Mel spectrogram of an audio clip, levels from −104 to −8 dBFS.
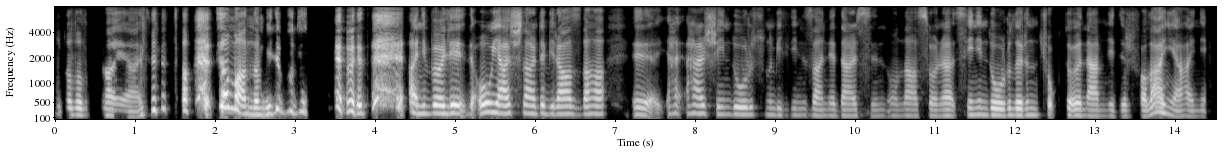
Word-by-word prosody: budalalıktan 170 -3 -4
yani. 140 +2 -8 0.5
Ta - - +4 0.4
tam 360 -4 +8
anlamıyla 190 - +4
budur, 255 -1 -5 0.4
evet. 250 -8 +6 0.5
Hani, 210 -3 0
böyle, 215 0 +3
d - - -2
o 240 +3 +3
yaşlarda 210 -2 0
biraz 195 -2 -2
daha, 195 +1 -2 0.5
ııı, 180 - -2 0.3
he 205 +2 -12
her 210 0 -4
şeyin 190 -2 -11
doğrusunu 185 -1 -6
bildiğini 165 0 -17
zannedersin, 155 -1 -6
ondan 150 +1 -12
sonra 150 0 -4
senin 175 0 -3
doğruların 170 0 -1
çok 165 - -10
da - - +1
önemlidir 150 -2 -6
falan 145 -1 -1
ya 150 -9 -5
hani. 140 -1 -13
175 Hz, 130 wpm, -23 LUFS, 155-205 Hz, 0.5 s, tam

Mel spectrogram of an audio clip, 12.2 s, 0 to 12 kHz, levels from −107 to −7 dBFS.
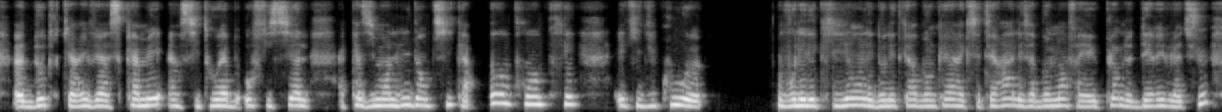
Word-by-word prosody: heu, 170 - +7
d'autres 195 +6 0
qui 185 - -1
arrivaient 185 +1 +2
à 180 - +1
scammer 195 +5 +2
un 190 -1 -1
site 175 +3 -6
web 190 -3 +3
officiel 190 +2 -1 0.4
à, 175 - -10
quasiment, 195 -1 +2
l'identique, 205 +2 0
à 165 - -4 0.2
1 265 0 +3
point 240 -1 +2
près 240 0 -1 0.4
et 195 - 0
qui, 195 0 -4
du 185 +2 -3
coup, 220 -1 +4
heu, 170 -2 +3 0.8
volaient 195 +1 +6
les 195 - +5
clients, 200 +2 0
les 190 -2 +3
données 180 +1 -1
de 175 - -18
cartes 190 -3 -4
bancaires 185 +2 -3
et 180 - -3
cetera, 185 +4 -5
les 185 -2 -2
abonnements, 180 +3 -1
enfin, 190 -2 -7
il - - -3
y - - -2
a 170 - -2
eu - - -4
plein 205 +6 -5
de 180 -3 -1
dérives 180 +3 -2
là-dessus 170 - -3
190 Hz, 210 wpm, -23 LUFS, 180-205 Hz, 0.8 s, heu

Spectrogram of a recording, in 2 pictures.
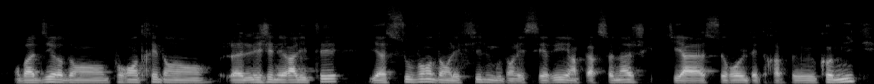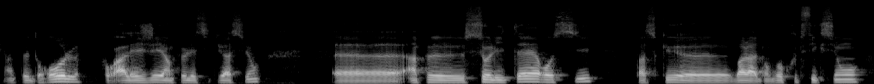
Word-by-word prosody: on - - -9
va 100 0 +4
dire 115 +2 +3
dans 100 -2 -2
pour 105 +2 -4
entrer 110 +2 -1
dans 100 -2 -3 0.2
la 100 0 +3
les 105 +1 0
généralités, 105 +5 +1 0.3
il - - -8
y 100 - +4
a 95 - +4
souvent 120 +5 -1
dans 100 -3 0
les 90 0 -1
films 110 +1 -6
ou 90 - -5
dans 90 0 -4
les 85 - -3
séries 100 +5 -1
un - - 0
personnage 105 +1 -2 0.2
qui 95 - -4
a 90 -1 +6
ce 90 +2 -6
rôle 100 0 +1
d'être - - -6
un - - -1
peu 95 -1 -4
comique, 115 - 0
un 90 - -12
peu 95 - -5
drôle 120 +7 +4 0.2
pour - - -1
alléger 95 +2 +2
un 95 -1 0
peu 100 - -5
les 95 -1 -1
situations, 95 +7 -4 0.7
heu, 80 -1 +1
un - - 0
peu 100 -2 +2
solitaire 110 +5 +3
aussi. 130 +7 -1 0.4
Parce - - -5
que, 105 - -8
heu, 90 -3 +3
voilà, 95 -4 +5
dans 80 - -7
beaucoup 90 +2 -6
de - - -21
fictions, 115 0 -2
100 Hz, 180 wpm, -24 LUFS, 95-110 Hz, 0.7 s, a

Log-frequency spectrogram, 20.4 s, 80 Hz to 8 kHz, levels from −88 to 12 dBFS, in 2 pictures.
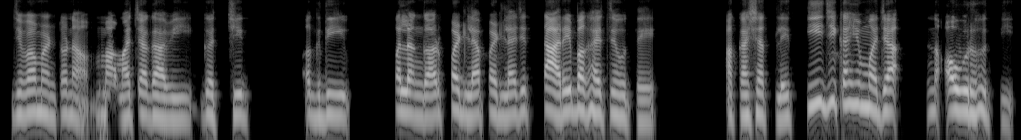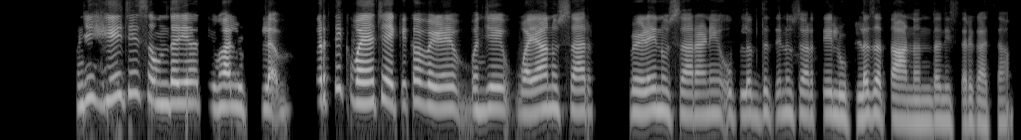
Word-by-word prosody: जेव्हा 185 +2 +1
म्हणतो 185 -2 -2
ना 170 -4 -3
मामाच्या 175 0 -1
गावी, 160 -2 0
गच्चीत 180 0 -4 0.6
अगदी 175 0 -3 0.5
पलंगावर 180 -4 +2
पडल्या, 185 -4 +2
पडल्या 180 -1 -1
जे 205 +2 -4 0.2
तारे 205 -2 +8
बघायचे 195 -3 +2
होते, 150 -4 -4 0.7
आकाशातले, 175 -2 -1
ती 235 +10 +1
जी 275 - +2
काही 260 0 +2
मजा 210 -4 +4 0.4
ना 195 - -5
और 205 -1 +6
होती. 185 -7 -4 0.8
म्हणजे 255 +6 0
हे 305 +4 +5
जे 370 -1 -1
सौंदर्य 270 -3 +3
तेव्हा 240 +1 +4
लुटलं 225 -3 -3 0.3
प्रत्येक 315 +5 -3
वयाच्या 275 +2 +7
एक 255 0 +1
एका 275 +2 0
वेळे, 230 -2 +3
म्हणजे 220 +1 -2 0.2
वयानुसार, 205 +1 +2 0.4
वेळेनुसार 195 -2 -1
आणि 185 +1 -3
उपलब्धतेनुसार 185 +1 -8
ते 190 -1 -4
लुटलं 170 0 -3
जातं 180 -3 -3
आनंद 150 -1 -2
निसर्गाचा. 145 -1 -9
190 Hz, 125 wpm, -22 LUFS, 175-225 Hz, 0.8 s, तारे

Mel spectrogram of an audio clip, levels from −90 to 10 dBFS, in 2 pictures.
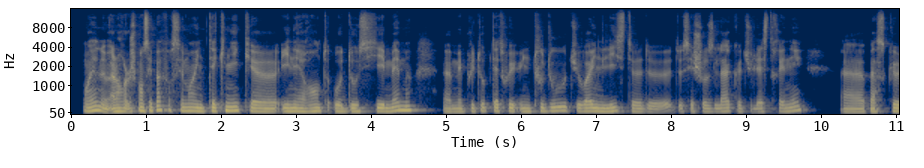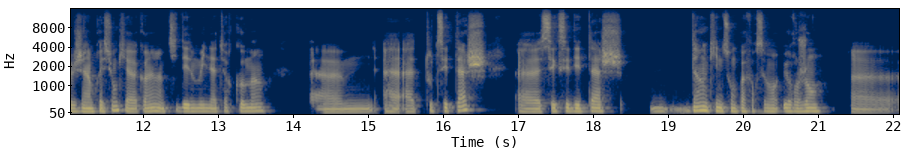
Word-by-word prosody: Ouais 120 +5 +4
non 120 -8 +3
mais, - - 0
alors 110 0 +4
je 110 +2 -1
pensais 125 0 +4
pas 150 +5 +3
forcément 145 -5 -1
à 120 - +3
une 110 -2 +2
technique, 130 +4 +2
heu, 105 -2 +3
inhérente 110 +1 +2
au 110 -1 +1
dossier 110 +2 0
même, 140 +6 +3 0.4
heu, 100 - -2
mais 100 0 -2
plutôt 105 +4 -4
peut-être 115 -1 -3
u 110 - +3
une 105 0 -2
to 115 +1 -3
do, 125 +3 0
tu 125 -2 -5
vois? 110 +1 +2
Une 110 -1 +3
liste, 110 +2 -1
heu, 100 -2 -1
de 95 -1 -6
de 100 - -8
ces 100 +2 -5
choses-là 105 0 -2
que 115 - -9
tu 100 -1 -10
laisses 100 0 -4
traîner, 115 +8 -4 0.5
heu, 95 -1 -2
parce 100 0 -1
que 110 +2 +1
j'ai 105 0 +2
l'impression 105 +6 +2
qu'il 150 - -6
y - - +3
a 100 - +1
quand 110 +2 0
même 115 - +3
un 110 -3 +2
petit 110 +2 -7
dénominateur 110 0 0
commun, 115 +1 0 0.7
hem, 95 +1 -2
à 100 -1 -1 0.2
à 100 - -2
toutes 110 +5 -8
ces 120 -1 0
tâches, 150 +5 +5 0.4
heu, 100 -1 0
c'est 100 +3 +3
que 110 - -3
c'est 110 0 +1
des 105 -1 +2
tâches 110 0 +1 0.3
d' 110 +3 -6
1, 135 +1 +6
qui 130 -1 0
ne 115 - +4
sont 115 0 0
pas 105 - 0
forcément 105 0 -3
urgents, 110 0 +1 0.4
heu, 85 -2 -6
110 Hz, 195 wpm, -24 LUFS, 100-115 Hz, 0.7 s, 1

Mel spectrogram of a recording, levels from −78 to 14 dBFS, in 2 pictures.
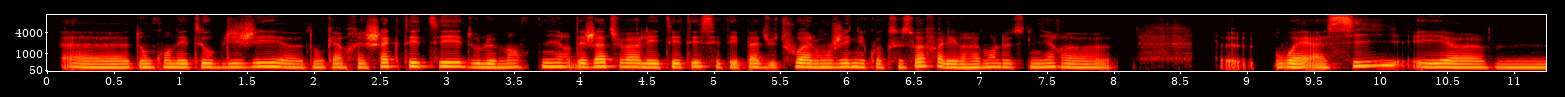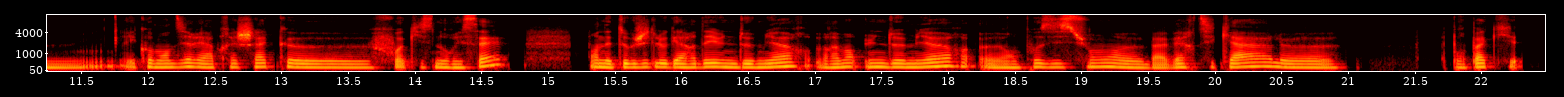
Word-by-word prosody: Heu, 160 -3 +1
donc 165 +1 -3
on 170 - +1
était 165 +1 0
obligés, 175 +2 +1
heu, 160 -1 -1
donc 160 0 -4
après 165 +1 -2
chaque 190 +3 +2
tétée, 200 +1 +2
de 170 -2 -4
le 165 -1 +2
maintenir. 185 +3 -2
Déjà, 190 +2 +4
tu 195 -1 -4
vois, 180 -1 +3
les 165 -1 +2
tétées, 175 +2 -1
c'était 175 -3 -3
pas 85 - -1
du 85 0 -5
tout 190 - -1
allongé 170 0 +2
ni 180 - +1
quoi 165 -1 -5
que 155 - -10
ce 160 - -4
soit, 200 +6 +1
fallait 190 -7 +1
vraiment 160 +3 0
le 175 -1 -3
tenir, 175 +1 -3
heu 155 - -1 0.9
heu, - - -6 0.3
ouais 170 -1 +3
assis, 215 +9 +1
et 170 -1 0
hem 155 -1 -1 0.3
et - - -3
comment 170 -1 0
dire, 180 +2 0
et 170 - +2
après 160 +1 -3
chaque, 180 +2 +1
heu, 160 -2 +1
fois 90 -12 -3
qu'il 160 - -9
se 165 - -3
nourrissait, 165 - 0 0.6
on 175 - +2
était 165 0 +1
obligés 165 +1 +2
de 180 - -2
le 175 - +4
garder 170 +1 +2
1/2 165 -1 +2
heure, 205 +1 +1
vraiment 165 +3 -1
1/2 175 -1 +2
heure, 205 0 +2
heu, - - 0
en 155 -1 -1
position, 175 +3 -1 0.2
heu, - - -3
bah 75 - -1
verticale, 175 +3 0
heu, 155 -1 0 0.9
pour 155 -1 -5
pas 180 - +4
qu'il 180 - -8
y - - -18
ait - - -23
170 Hz, 190 wpm, -24 LUFS, 160-180 Hz, 0.9 s, Déjà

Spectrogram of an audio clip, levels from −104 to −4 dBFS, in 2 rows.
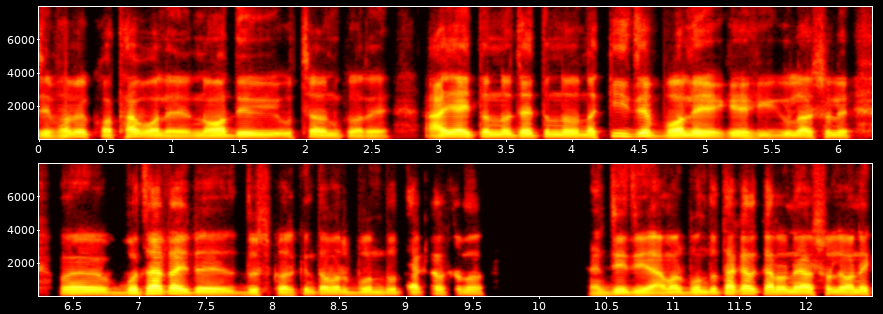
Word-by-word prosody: যেভাবে 120 +5 -1 0.2
কথা 125 +4 0
বলে 115 -4 0 0.2
'ন' 115 - -1 0.2
দেই 135 0 +1 0.2
উচ্চারণ 120 -1 -2
করে, 100 -2 -4 0.4
'আই 130 +3 +5
আইতন্ন 140 0 +1
যাইতন্ন 135 +1 0 0.2
না' 130 - +1
কি 180 - -3
যে 190 - +9 0.2
বলে 130 +2 +5 0.3
এইগুলা 125 +4 -3
আসলে 130 -4 -4 0.4
আ - - -1 0.4
বোঝাটাই 155 +2 +6
দা 125 - +2 0.3
দুষ্কর। 125 -1 -3
কিন্তু 140 -2 -7
আমার 140 -2 -2
বন্ধু 130 +2 -4
থাকার 135 0 -2
কোনো 135 -3 -5 0.8
হ্যাঁ 115 0 -8
জি, 145 - +2
জি 110 - -1
আমার 125 +3 -1
বন্ধু 135 +3 -1
থাকার 150 0 +3
কারণে 140 -1 +2
আসলে 135 +2 -4
অনেক 130 0 -2
130 Hz, 165 wpm, -23 LUFS, 125-140 Hz, 0.8 s, যে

